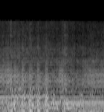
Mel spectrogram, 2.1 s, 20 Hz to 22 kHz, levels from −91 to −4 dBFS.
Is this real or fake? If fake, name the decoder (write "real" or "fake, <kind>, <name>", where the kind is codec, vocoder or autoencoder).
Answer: fake, vocoder, Vocos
